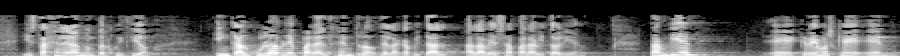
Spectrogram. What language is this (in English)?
Spanish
